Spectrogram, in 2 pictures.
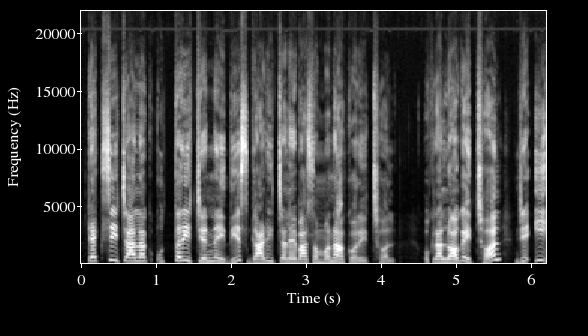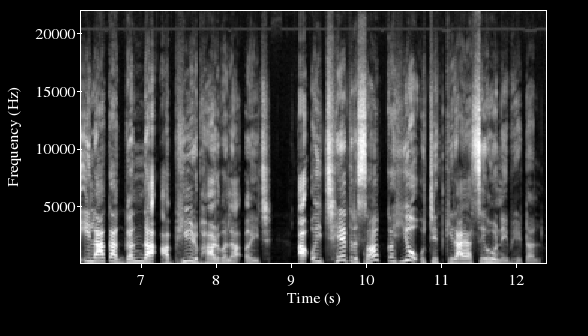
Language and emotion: Maithili, disgusted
